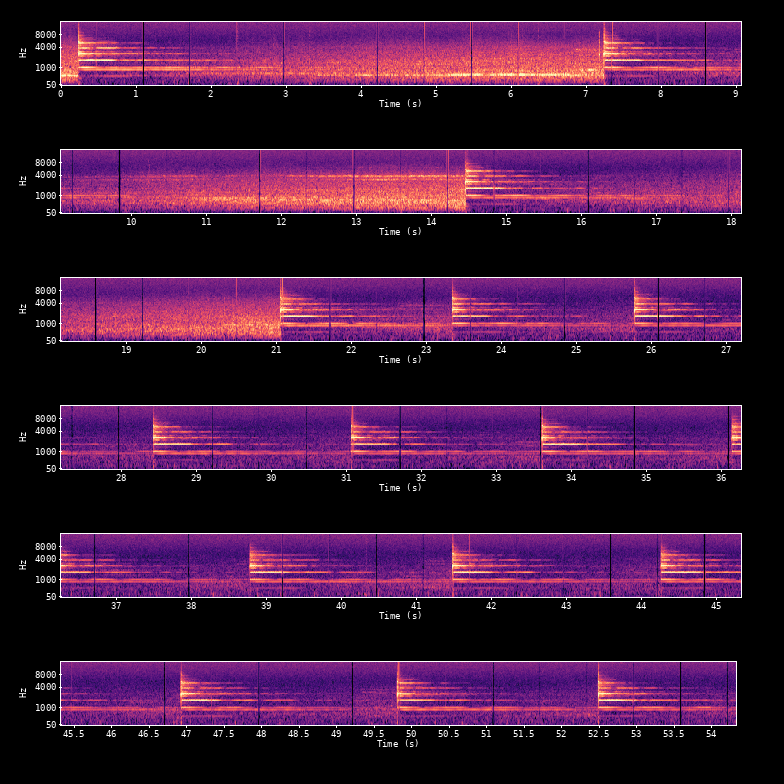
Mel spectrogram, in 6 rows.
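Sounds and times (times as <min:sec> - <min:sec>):
bell: 0:00.0 - 0:19.3, 0:20.4 - 0:54.3.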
